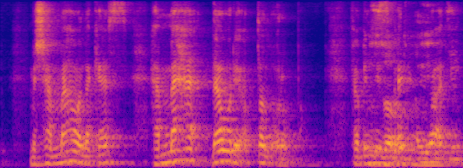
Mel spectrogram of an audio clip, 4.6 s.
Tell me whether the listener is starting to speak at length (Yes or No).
No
